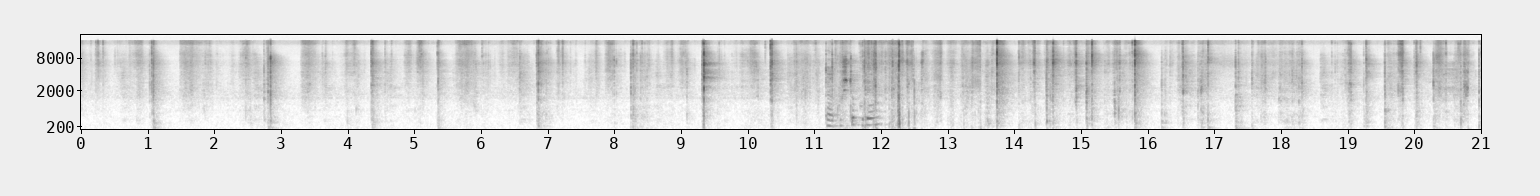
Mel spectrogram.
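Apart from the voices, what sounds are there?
shuffling cards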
